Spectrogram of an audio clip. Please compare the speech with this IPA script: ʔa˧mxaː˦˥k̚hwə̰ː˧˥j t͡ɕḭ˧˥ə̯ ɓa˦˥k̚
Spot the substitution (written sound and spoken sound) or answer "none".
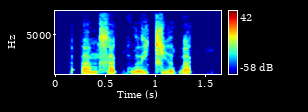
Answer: aː˦˥ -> a˦˥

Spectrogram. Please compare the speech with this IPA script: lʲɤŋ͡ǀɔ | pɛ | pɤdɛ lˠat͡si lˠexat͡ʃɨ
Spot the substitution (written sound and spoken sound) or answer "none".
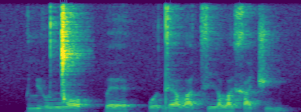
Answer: ɨ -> i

